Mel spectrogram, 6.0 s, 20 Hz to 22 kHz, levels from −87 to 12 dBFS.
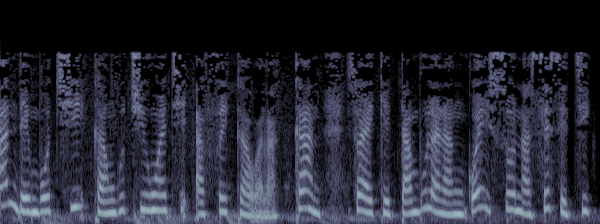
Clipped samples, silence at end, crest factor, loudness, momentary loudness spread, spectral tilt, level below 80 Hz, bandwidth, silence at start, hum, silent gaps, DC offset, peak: under 0.1%; 0.1 s; 16 dB; -27 LUFS; 5 LU; -4.5 dB/octave; -50 dBFS; 8.8 kHz; 0 s; none; none; under 0.1%; -12 dBFS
